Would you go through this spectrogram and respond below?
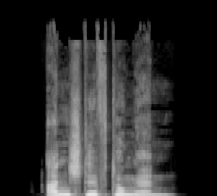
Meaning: plural of Anstiftung
- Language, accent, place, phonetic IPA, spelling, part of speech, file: German, Germany, Berlin, [ˈanʃtɪftʊŋən], Anstiftungen, noun, De-Anstiftungen.ogg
